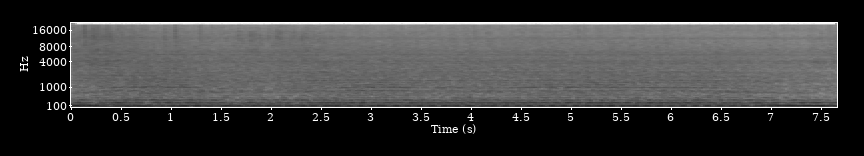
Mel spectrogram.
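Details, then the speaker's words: 1987 Ford Mustang SSP, sat a year and a half, battery 12.2 V, after earlier stall and voltage drop: low steady rumble held on throttle, not settling into idle; may not idle on its own when throttle released. "i let off the throttle all the way to see if it would idle by itself"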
